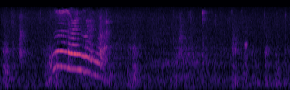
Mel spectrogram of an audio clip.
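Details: Foster rescue kitten with black-and-white hachiware markings, indoors at night, meowing to its mother after drinking milk; one clear, loud, downward-sliding mew lasting about half a second, then quiet room noise with faint rustles.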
